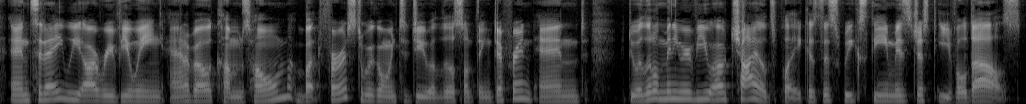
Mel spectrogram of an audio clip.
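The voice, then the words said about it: Salesman-like pitch delivery. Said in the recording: “You sound like a salesman.”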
